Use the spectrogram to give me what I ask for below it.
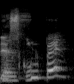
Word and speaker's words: Disculpe: Disculpe? Yeah, I don't think you're saying that right. Disculpe. That's how you say it.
